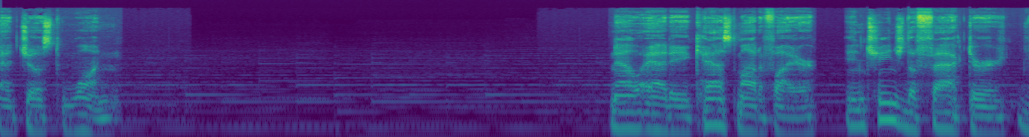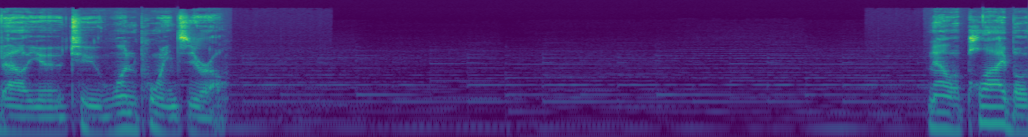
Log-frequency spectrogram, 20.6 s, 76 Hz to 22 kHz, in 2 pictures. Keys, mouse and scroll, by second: 4.3 click, 10.2 middle click, 12.5 click, 16.2 middle click.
